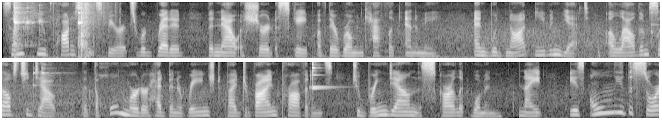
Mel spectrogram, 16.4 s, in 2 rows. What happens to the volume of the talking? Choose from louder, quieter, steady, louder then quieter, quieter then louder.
steady.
